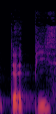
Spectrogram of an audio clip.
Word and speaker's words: tapia: Et puis on avait fini sur cette histoire de tapis, ça s'écrit tapia, mais ça se dit tapis,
